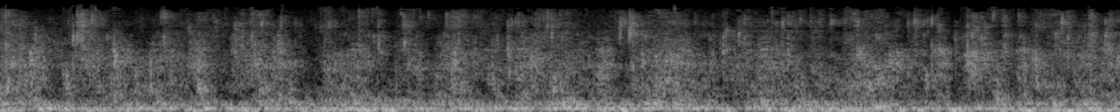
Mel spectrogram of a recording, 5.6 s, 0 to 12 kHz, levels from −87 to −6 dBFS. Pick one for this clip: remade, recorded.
recorded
